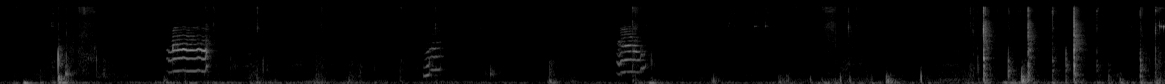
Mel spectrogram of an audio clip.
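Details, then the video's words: Female polydactyl house cat indoors making odd, raspy, wavering meows, likened to Marge Simpson's voice; three short harmonic calls, the first and third longer, spaced about two seconds apart, with scattered clicks and handling noise between them. "Mutant Cat Makes Weird Cat Noises She Sounds Like Marge Simpson"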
